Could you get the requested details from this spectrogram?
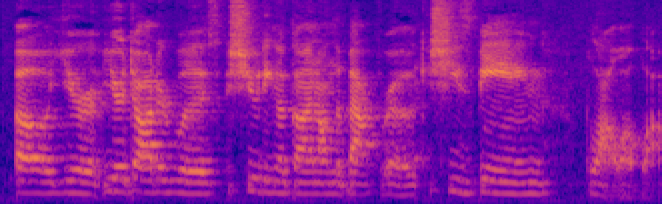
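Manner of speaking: ordinary talk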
